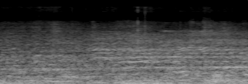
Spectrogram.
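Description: Indistinct background voices echoing in a large hall, over a low rumble with dull thuds.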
